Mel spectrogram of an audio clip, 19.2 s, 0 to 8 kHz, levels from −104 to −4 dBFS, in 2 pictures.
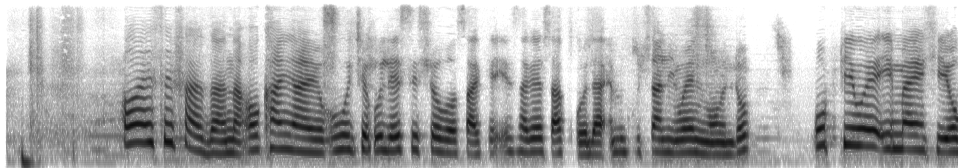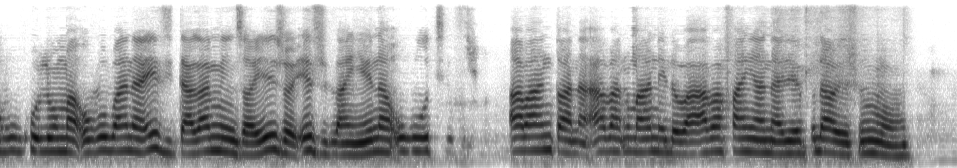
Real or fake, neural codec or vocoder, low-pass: fake; codec, 16 kHz, 0.9 kbps, LongCat-Audio-Codec; 7.2 kHz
